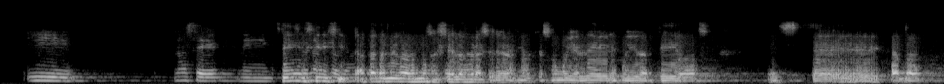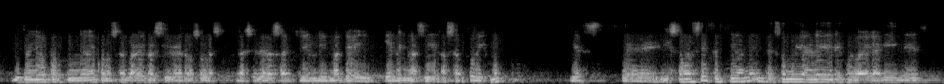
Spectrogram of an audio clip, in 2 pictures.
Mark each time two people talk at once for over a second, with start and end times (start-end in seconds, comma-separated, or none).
2.9-4.7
